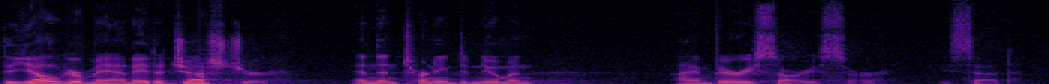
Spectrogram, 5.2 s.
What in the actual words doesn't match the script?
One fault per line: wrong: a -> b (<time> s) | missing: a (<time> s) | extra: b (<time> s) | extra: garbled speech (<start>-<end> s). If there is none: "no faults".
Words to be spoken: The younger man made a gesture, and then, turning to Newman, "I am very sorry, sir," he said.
no faults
